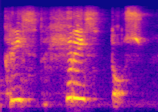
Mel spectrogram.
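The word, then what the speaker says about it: Χριστός: escribe con K y se pronuncia como Christos, el Christos, porque la K suena como un poquito a veces como a J.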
